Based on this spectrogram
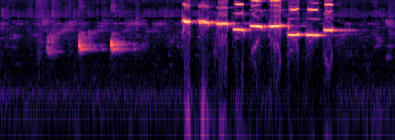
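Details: Mangrove whistler lure recording: three short buzzy notes, then a loud run of about ten whistled notes that descend in steps and finish with a slightly higher note.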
